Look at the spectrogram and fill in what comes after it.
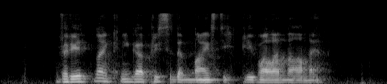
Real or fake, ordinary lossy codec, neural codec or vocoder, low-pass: fake; none; codec, 24 kHz, 3 kbps, HILCodec; none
